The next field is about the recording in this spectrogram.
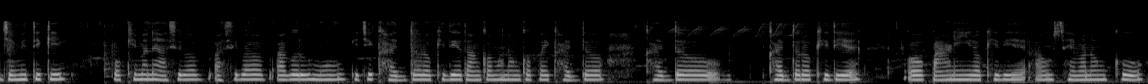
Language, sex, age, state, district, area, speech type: Odia, female, 18-30, Odisha, Malkangiri, urban, spontaneous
